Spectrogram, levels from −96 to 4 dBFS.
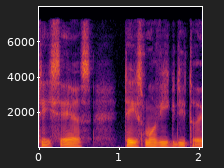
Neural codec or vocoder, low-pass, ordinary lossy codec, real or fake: none; 7.2 kHz; MP3, 64 kbps; real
